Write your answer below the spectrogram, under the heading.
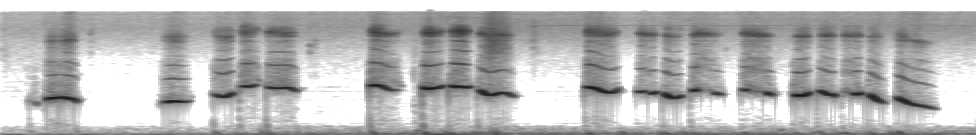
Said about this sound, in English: Okay, give us your best whistle. I'll try and play you a song via whistling.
